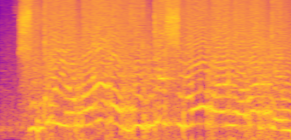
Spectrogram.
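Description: Speech only: a man talking loudly and animatedly, his words not caught by the recogniser.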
